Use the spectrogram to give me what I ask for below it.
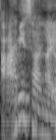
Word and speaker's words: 아미산: 예, 어메이산이라고 하기도 하고 아미산이요. – 아미산. 아, 우리나라 발음 또 아미산이라고 아미산.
